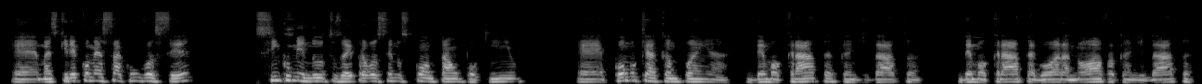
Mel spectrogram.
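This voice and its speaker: A man moderating an online panel, introducing the guests in a halting way with many filler pauses, on a video call. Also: medium pitch, no echo.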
